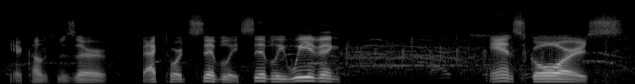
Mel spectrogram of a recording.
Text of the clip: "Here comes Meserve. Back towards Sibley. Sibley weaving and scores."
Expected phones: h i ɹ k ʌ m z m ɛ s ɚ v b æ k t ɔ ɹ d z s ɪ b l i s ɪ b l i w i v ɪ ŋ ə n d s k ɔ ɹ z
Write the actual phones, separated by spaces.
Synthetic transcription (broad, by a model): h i ɹ k ʌ m z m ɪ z ɚ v b æ k t ɔ ɹ d z s ɪ b l i s ɪ b l i w i v ɪ ŋ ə n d s k ɔ ɹ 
